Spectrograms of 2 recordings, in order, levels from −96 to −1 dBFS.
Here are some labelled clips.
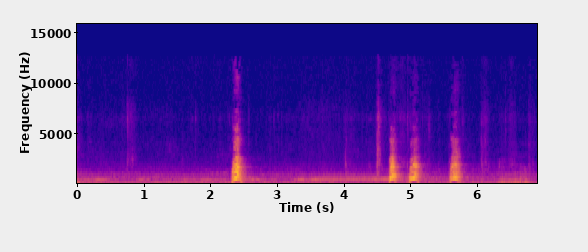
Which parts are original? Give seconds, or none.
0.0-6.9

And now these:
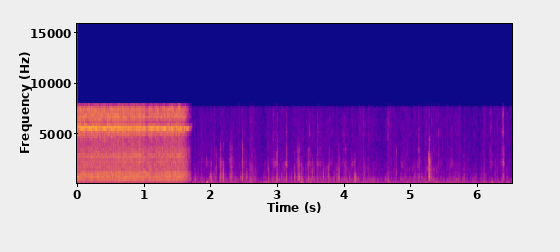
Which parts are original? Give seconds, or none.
0.0-0.6; 1.2-6.5

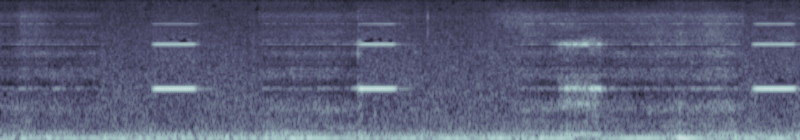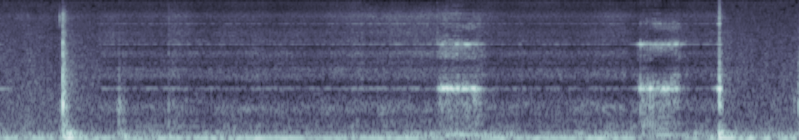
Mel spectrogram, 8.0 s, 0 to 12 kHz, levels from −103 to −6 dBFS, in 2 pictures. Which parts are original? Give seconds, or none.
0.5-1.3; 1.8-2.6; 3.7-4.5; 7.6-8.0

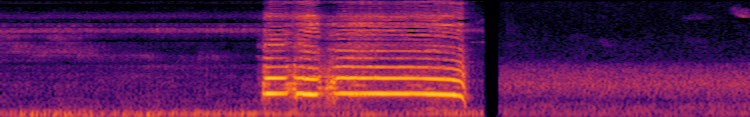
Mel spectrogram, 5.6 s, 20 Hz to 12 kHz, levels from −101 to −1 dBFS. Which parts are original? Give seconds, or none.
3.4-5.6

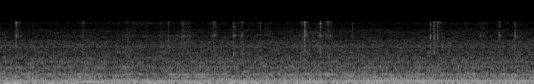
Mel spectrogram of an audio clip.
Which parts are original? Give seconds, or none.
0.0-1.1; 1.9-5.3

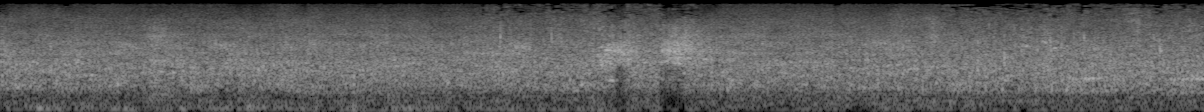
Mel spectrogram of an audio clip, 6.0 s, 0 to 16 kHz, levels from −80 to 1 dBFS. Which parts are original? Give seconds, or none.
2.4-3.5; 4.7-6.0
